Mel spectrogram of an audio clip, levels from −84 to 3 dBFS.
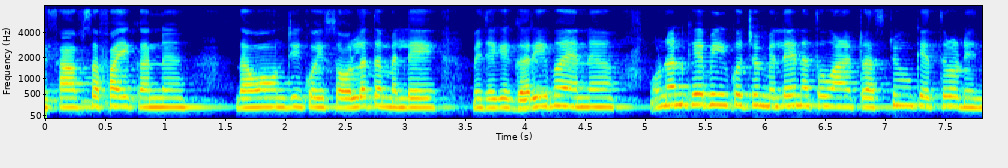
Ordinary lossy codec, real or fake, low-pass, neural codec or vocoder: none; real; 7.2 kHz; none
